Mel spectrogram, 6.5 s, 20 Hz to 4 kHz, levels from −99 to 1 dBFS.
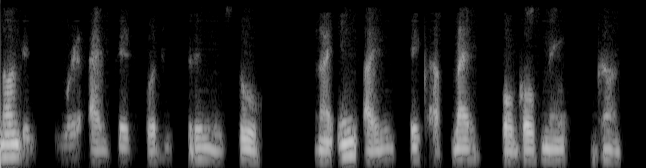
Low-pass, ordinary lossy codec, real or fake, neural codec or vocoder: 3.6 kHz; MP3, 32 kbps; fake; codec, 16 kHz, 1.1 kbps, Voila-Tokenizer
